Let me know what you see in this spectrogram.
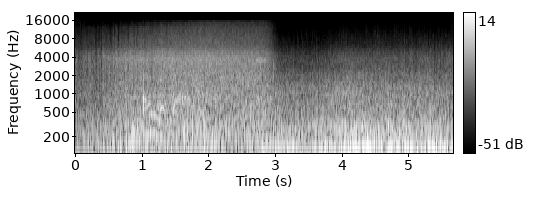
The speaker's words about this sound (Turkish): TürkSat 5A Amerika Birleşik Devletleri'ndeki Cape Canaveral üstünden Falcon 9 roketiyle uzaya gönderildi.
